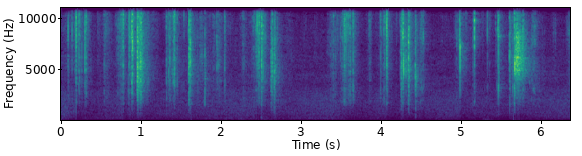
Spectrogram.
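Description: Kitchen scissors snipping through a rubber-banded bundle of fresh green flower stems: a series of crisp cuts that come in small clusters about once a second.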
